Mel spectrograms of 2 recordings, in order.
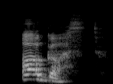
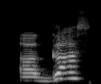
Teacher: If a two-syllable word is used as a noun and also as an adjective, stress the first syllable when it is a noun and stress the second syllable when it is an adjective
